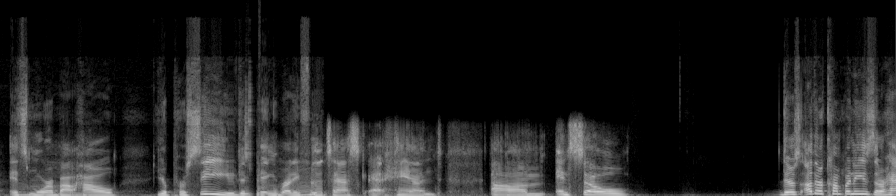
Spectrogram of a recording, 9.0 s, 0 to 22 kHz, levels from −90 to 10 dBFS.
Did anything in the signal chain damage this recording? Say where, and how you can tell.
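Yes, three separate problems show up, all on the call path rather than in the recording itself.

At the network stage, repeated packet loss (robotic sound) runs from 2.29 to 2.62 s. Audio went missing in five separate holes, the longest about 60 ms. Each time, the receiver filled the gap by stretching out the last sound it had, so nearly half of that short span is synthetic patching. You hear it as choppy stuttering with fragments of the speech simply absent.

At the codec stage, a call bitrate drop sets in at 3.12 s and lasts until 7.76 s. The network's bandwidth estimate fell, and the encoder was pushed to code far more coarsely. The sound fits a fall from roughly 40 kbps to about 9 kbps, held at its worst for around 2.6 s. The audible bandwidth shrinks from 20 kHz to 8 kHz, so the speech turns muffled, losing its top-end detail.

In the receiver's playout, a jitter buffer speed-up runs from 8.16 to 8.89 s. 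Too much audio had built up in the buffer, so the receiver trimmed out pitch-period slices to catch up, removing a few tens of milliseconds in total. Playback runs at about 105% speed with the pitch unchanged, which makes that closing stretch of speech sound slightly rushed.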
